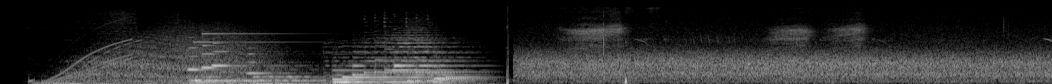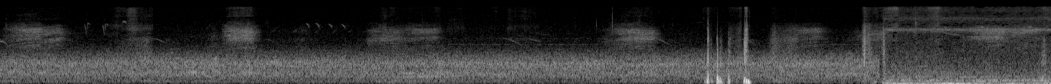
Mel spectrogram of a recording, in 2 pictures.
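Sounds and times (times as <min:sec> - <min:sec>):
steady background hiss: 0:05.1 - 0:21.0.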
